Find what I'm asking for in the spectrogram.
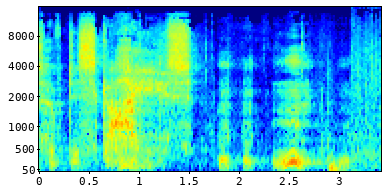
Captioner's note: chuckles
